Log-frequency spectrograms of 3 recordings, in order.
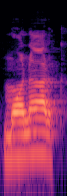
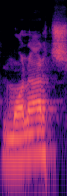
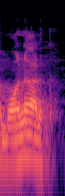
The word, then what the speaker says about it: monarch: তাহলে CH আছে, উচ্চারণটা হচ্ছে মনার্ক, মনার্চ কিন্তু বলছি না, মনার্ক কয়ের মতো উচ্চারণ হচ্ছে, তার সাথে শুধু এস যোগ করলাম, হয়ে গেল মনার্কস।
